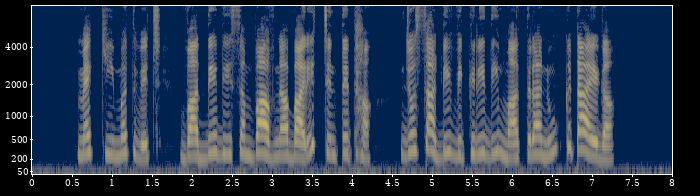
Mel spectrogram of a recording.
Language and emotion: Punjabi, fearful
